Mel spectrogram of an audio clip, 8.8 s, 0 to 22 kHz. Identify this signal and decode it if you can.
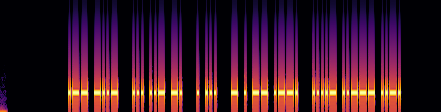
Morse code, heard as a keyed tone, about 28 wpm, 700 Hz. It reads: WX SUN ES TEMP 42F
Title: K1USN SST QSO Practice 28wpm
